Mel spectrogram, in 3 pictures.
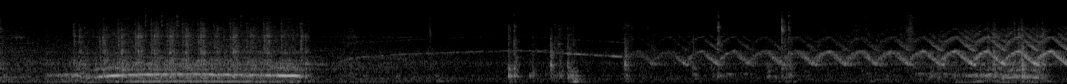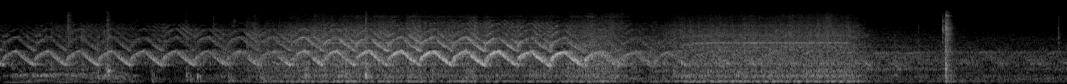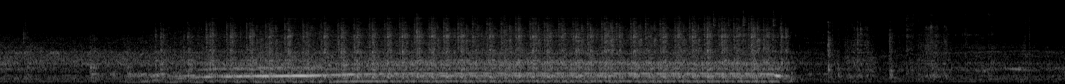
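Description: Domestic electric sewing machine stitching in three runs, its motor whine rising as it speeds up at the start of each run. In the middle, a siren wails and then yelps rapidly in the background, loudest where it overlaps the stitching.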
